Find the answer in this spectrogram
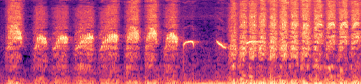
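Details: Greater green leafbird, known locally as cucak hijau, singing in the nonstop los dol gacor style: loud rasping pulses at a steady rhythm, two clear whistled slurs, then a rapid continuous buzzy rattle.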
